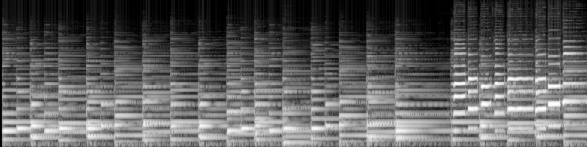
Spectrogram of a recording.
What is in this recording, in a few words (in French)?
bon tabac hautbois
